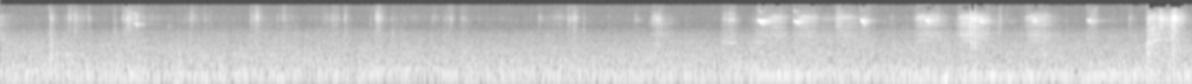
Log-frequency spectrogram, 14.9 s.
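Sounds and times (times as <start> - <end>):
steady low hum: 0.0 - 14.9
small bird chirping: 9.4 - 13.8.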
